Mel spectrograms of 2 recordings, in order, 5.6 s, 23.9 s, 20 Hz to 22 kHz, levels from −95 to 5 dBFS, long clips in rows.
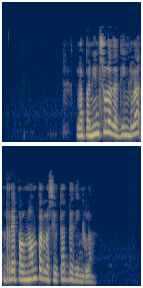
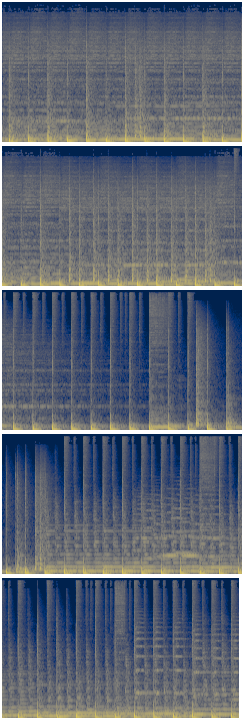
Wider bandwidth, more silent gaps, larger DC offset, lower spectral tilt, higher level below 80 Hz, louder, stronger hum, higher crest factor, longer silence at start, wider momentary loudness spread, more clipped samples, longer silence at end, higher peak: second, 9.6 kHz vs over 20 kHz; neither; neither; second, -4.5 dB/octave vs -6 dB/octave; second, -80 dBFS vs -24 dBFS; about the same, -24 LUFS vs -23 LUFS; neither; about the same, 18 dB vs 20 dB; first, 1.5 s vs 0 s; first, 14 LU vs 3 LU; neither; first, 0.95 s vs 0 s; second, -8 dBFS vs 0 dBFS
